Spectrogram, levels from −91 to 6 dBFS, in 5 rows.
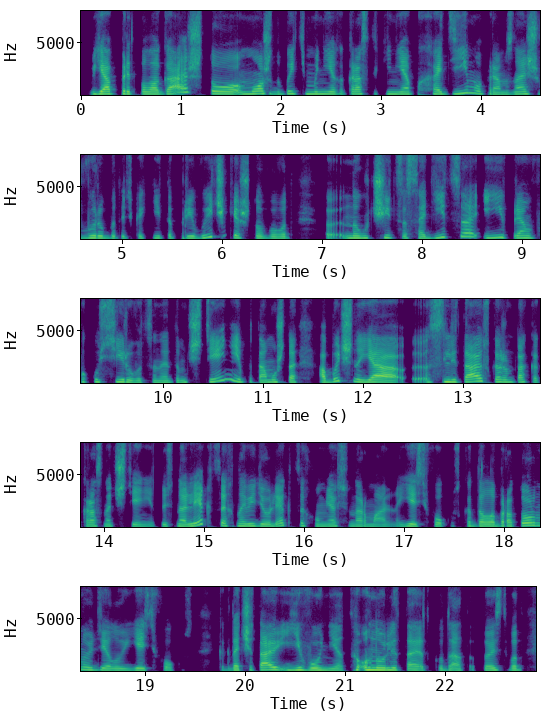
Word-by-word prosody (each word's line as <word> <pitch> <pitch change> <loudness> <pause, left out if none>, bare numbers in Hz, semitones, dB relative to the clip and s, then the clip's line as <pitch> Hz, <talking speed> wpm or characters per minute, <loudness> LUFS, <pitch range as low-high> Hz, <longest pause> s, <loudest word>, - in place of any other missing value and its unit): я 210 +1 +8
предполагаю, 200 - +3
что, 210 - +3
может 210 0 +1
быть, 215 +1 -3
мне 195 +1 +1
как 190 +1 -12
раз 200 0 +1
таки 200 -1 -14
необходимо 195 +6 -1
прям, 175 -4 -3
знаешь, 195 +2 -1
выработать 180 -3 -2
какие-то 175 0 -8
привычки, 210 - -1
чтобы 180 -2 -3
вот, 180 -1 -3 0.3
э, - - -6
научиться 195 0 0
садиться 245 - -2
и 225 -3 -2
прям 205 -2 -1
фокусироваться 190 -4 -3
на 165 - -4
этом 165 0 -5
чтении, 290 - 0
потому 190 -1 -1
что 185 -2 0 0.2
обычно 245 - +1
я, 195 -4 +6
э, - - -6
слетаю, 215 +6 +4
скажем 200 -4 -2
так, 200 +2 0
как 180 -1 -10
раз 180 +1 -1
на 180 -1 -5
чтении, 155 -4 -4
то - - -40
есть 160 +2 -8
на 180 - +4
лекциях, 225 - +1
на 205 - 0
видеолекциях 200 +3 -1
у 180 - -6
меня 180 +1 -3
всё 185 -2 -11
нормально. 160 -3 -5
Есть 180 +1 -1
фокус. 165 +1 -6
Когда 190 0 -2
лабораторную 200 +5 +1
делаю, 175 -3 -2
есть 170 0 -1
фокус. 150 +5 -10 0.2
Когда 160 +4 0
читаю, 205 +4 +4
его 185 -1 +2
нет. 160 -5 -2
Он 215 -2 +6
улетает 190 -3 +3
куда-то. 170 -2 -4
То 180 - -2
есть 185 +1 -1
вот 185 -1 -1
190 Hz, 170 wpm, -23 LUFS, 180-210 Hz, 0.3 s, я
